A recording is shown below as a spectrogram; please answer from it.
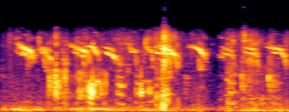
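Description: A fighting-breed chicken, newly bought and just placed in a cage, giving a run of close, agitated clucks and squawks over about three seconds, with no talk.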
